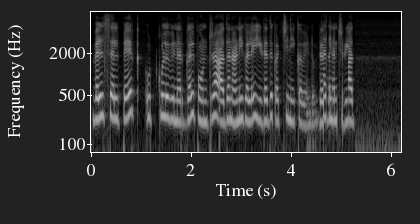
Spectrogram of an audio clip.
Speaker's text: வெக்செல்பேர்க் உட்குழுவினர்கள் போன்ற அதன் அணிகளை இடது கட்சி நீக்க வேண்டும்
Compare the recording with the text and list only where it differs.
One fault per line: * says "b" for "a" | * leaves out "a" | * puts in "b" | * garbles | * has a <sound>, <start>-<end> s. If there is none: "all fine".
* garbles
